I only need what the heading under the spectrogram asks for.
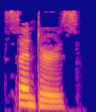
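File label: "centers", British English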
